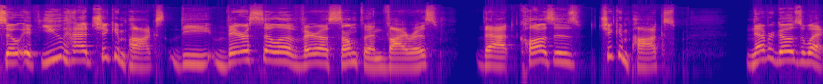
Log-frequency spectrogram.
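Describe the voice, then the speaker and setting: The voice is raised and projected, moving at a fairly slow pace with very wide pitch swings on a very clean recording with a silent background. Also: man, high pitch for a man. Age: 30s. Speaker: podcast co-host. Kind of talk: casual chat.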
